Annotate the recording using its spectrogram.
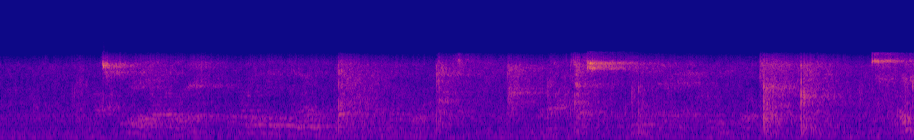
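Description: A badminton racket hits a shuttlecock with sharp pops.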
